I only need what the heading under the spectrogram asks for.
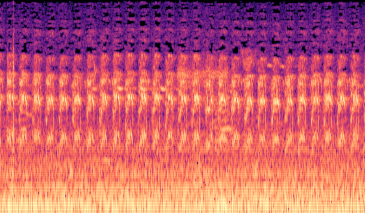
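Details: A pair of Forster's terns (Sterna forsteri), fishing and calling to each other, give short, harsh, nasal notes repeated in a quick steady stream, about three per second, over a low background rumble of wind or water.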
